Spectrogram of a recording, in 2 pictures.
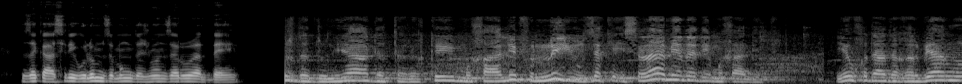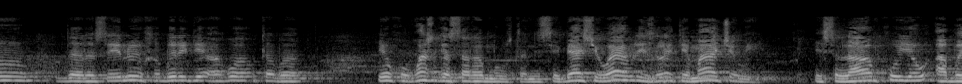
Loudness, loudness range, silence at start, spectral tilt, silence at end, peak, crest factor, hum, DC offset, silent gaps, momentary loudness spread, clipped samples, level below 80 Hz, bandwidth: -26 LUFS; 4 LU; 0.2 s; -6 dB/octave; 0 s; -12 dBFS; 14 dB; none; under 0.1%; 2.74-2.84 s; 11 LU; under 0.1%; -62 dBFS; 17 kHz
